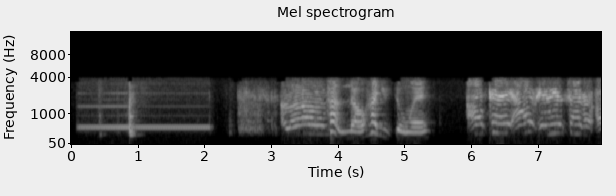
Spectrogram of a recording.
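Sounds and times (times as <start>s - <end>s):
telephone dialing tone humming: 0.0s - 2.2s
speech: 3.2s - 7.8s.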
